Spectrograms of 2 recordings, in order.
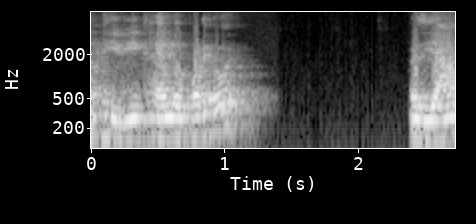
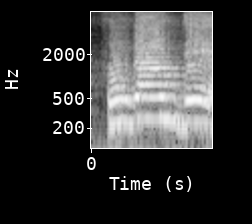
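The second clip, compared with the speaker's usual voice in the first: friend calling out; 8 semitones higher than usual. Retold or imitated. Friend answers police from inside.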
